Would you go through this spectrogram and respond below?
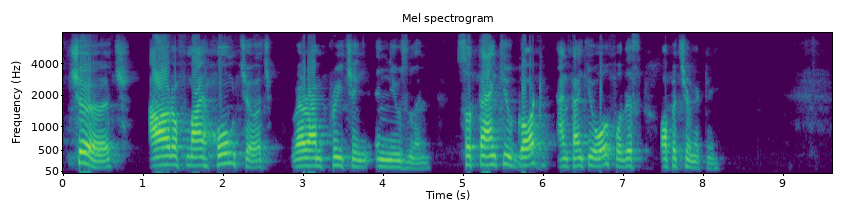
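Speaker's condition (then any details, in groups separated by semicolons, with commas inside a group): Cleft palate; congenital cleft palate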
